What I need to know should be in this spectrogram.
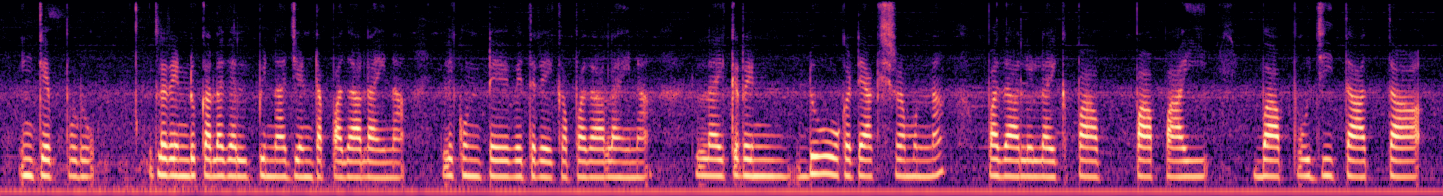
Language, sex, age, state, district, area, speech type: Telugu, female, 45-60, Andhra Pradesh, Srikakulam, urban, spontaneous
